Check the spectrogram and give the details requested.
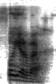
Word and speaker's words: Feuerbach: ¿Cómo se pronuncia, Marcelo? Feuerbach.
